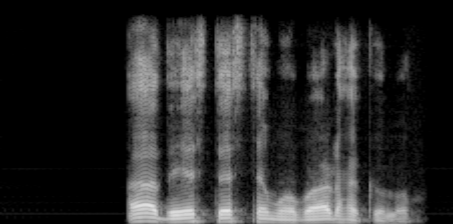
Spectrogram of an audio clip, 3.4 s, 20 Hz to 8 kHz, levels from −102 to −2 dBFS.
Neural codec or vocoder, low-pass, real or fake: codec, 16 kHz, 16 kbps, FunCodec, trained on Chinese and English, 50 frames a second; 7.2 kHz; fake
